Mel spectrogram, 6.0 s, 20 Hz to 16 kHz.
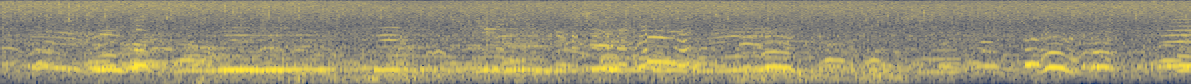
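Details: Swans heading into the wind for takeoff on an early February morning around 8 a.m.: overlapping bugling honks from a group, a few long level notes among many short bent ones, with soft background noise.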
